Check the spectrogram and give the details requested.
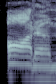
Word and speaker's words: ATUM: it was supposed to be it's okay so it's spelled atum but it's it's Autumn is how it's is how it's pronounced and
